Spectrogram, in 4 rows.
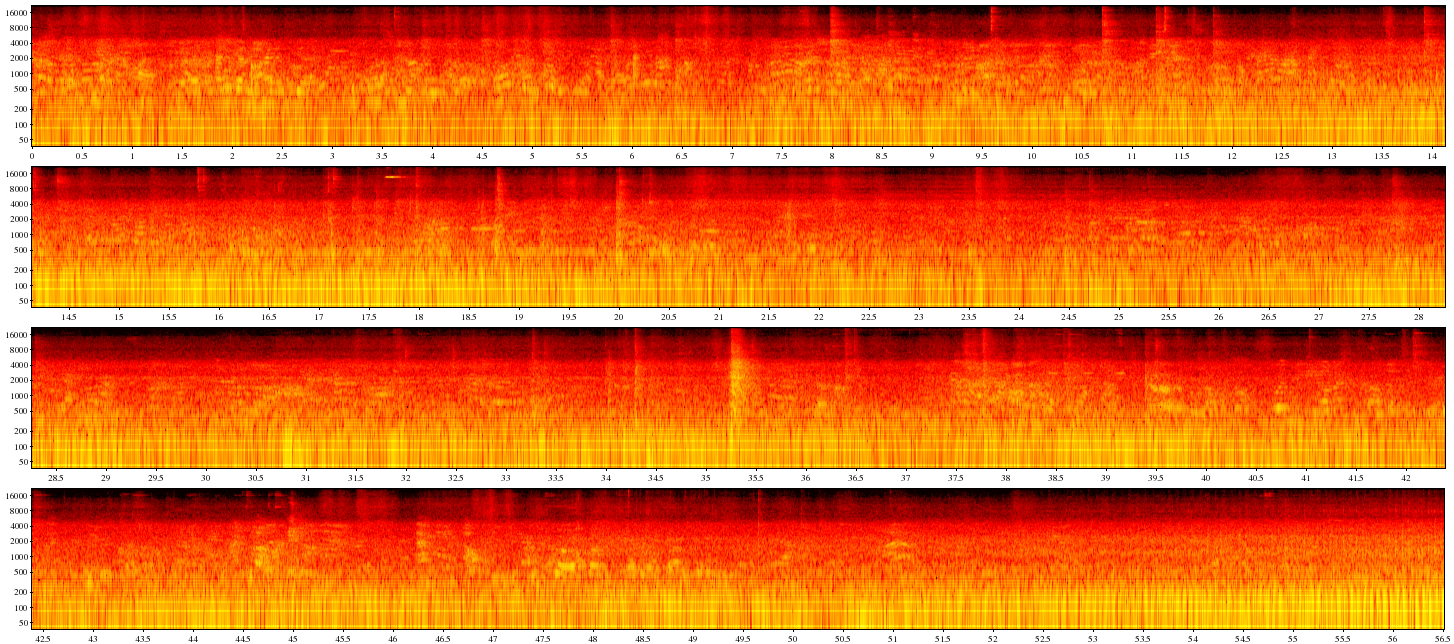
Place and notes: walking in the Traditional market, vendors peddling, Binaural recordings, Sony PCM D100+ Soundman OKM II
12 September, ~09:00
